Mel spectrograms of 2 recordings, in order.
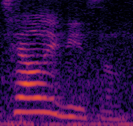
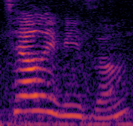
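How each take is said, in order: The two takes are said the same way.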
